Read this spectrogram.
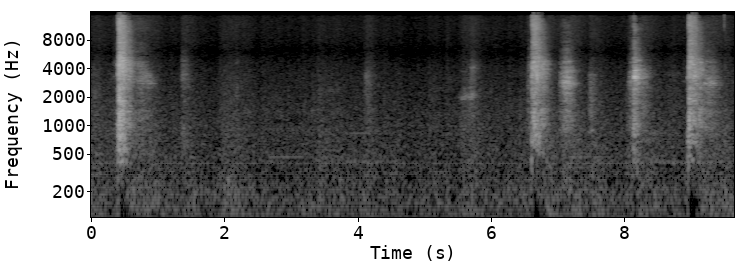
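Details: Cat sneezing constantly during a cold lasting a few days (later recovered): four sharp, hissing sneezes with soft breathing between them.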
